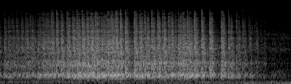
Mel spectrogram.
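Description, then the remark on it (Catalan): A wooden ratchet rattler (carrau), a children's noisemaker with a wooden tongue that strikes the teeth of a cogwheel as it is spun, whirls in a steady burst of rapid, dry clicks, fairly loud, with the clatter fading toward the end. No one speaks. “hi havia una joguina, un instrument, fet de fusta amb una llengüeta, que en fer-lo giravoltar feia batre les dents d'una roda dentada que crepitava amb un soroll ben molest.”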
